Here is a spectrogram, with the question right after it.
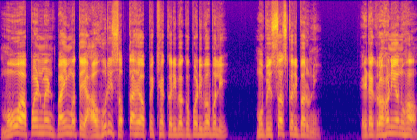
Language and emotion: Odia, angry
